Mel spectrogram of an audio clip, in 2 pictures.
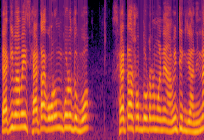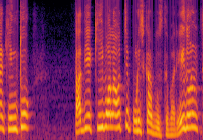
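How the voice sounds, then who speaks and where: High-pitched guy doing wry political commentary, dull lo-fi sound. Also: expressive, normal speed, darkish tone. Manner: wry, sarcastic, with frequent hesitations and restarts. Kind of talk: casual political commentary monologue. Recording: dull, lo-fi recording.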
